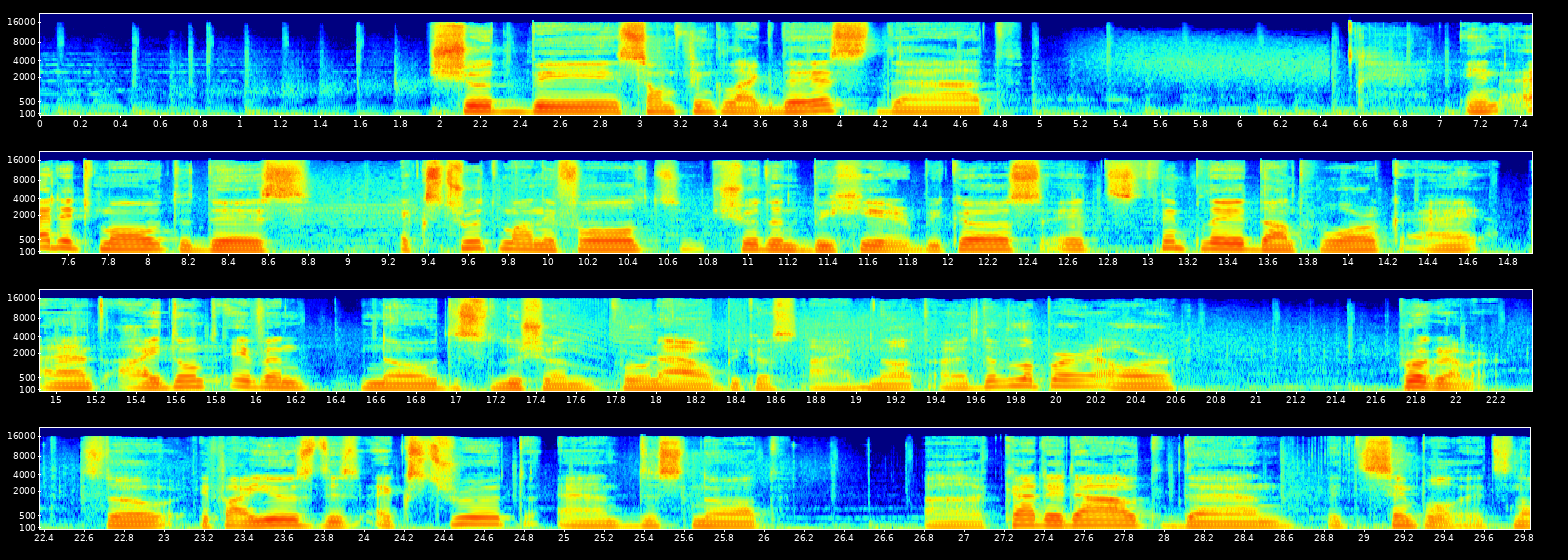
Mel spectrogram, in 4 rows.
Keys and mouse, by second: 0.1 click, 0.3 g, 1.0 shift+middle drag, 2.3 shift+middle click, 2.8 ctrl+shift+middle click, 3.5-3.8 right drag, 4.6 shift+a, 7.1 Tab, 8.3-9.6 drag, 10.1 click, 11.0 a, 12.6 3, 12.8 click, 13.7 i, 14.6 middle click, 15.3 shift+middle click, 15.6 ctrl+middle click, 16.1-17.8 middle drag, 18.0 shift+middle click, 18.4 shift+middle click, 18.8 shift+middle click, 19.3 middle click, 19.9 middle click, 21.0 s, 21.9 middle click, 23.7-24.9 drag, 25.0 middle click, 25.9-28.2 middle drag.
